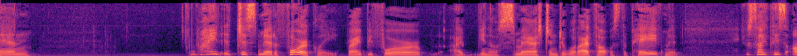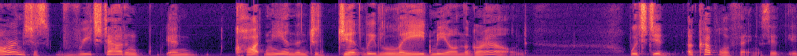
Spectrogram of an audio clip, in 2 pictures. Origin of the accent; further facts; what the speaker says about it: New York, United States; come on, I'm from New York, okay?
